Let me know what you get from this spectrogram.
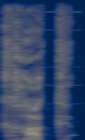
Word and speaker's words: Kuk: So in this clip, we're going to listen from legendary vocal producer and songwriter Cuck Harrell, and that is spelled K-U-K. I think it's actually a nickname. But Cuck Harrell, he's won Grammys.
